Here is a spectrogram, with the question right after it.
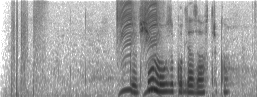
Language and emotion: Russian, neutral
